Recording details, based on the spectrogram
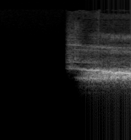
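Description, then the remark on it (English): After half a second of silence, a single high, piercing eagle cry sound effect rises in and swells louder, holding a strained, screechy tone right up to the end. “There it is. The majestic eagle.”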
